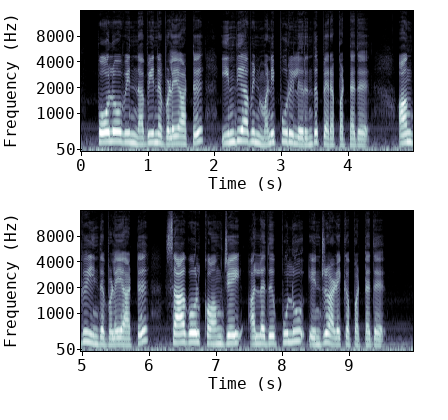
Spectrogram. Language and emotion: Tamil, neutral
